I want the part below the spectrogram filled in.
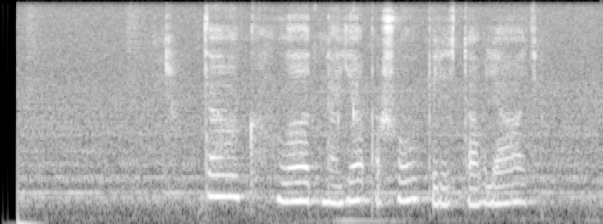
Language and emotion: Russian, sad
